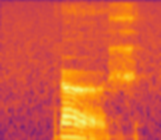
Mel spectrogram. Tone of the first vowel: falling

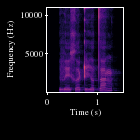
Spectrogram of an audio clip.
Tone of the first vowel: low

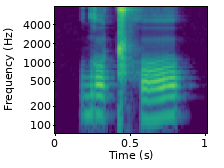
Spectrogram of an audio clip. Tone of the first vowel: falling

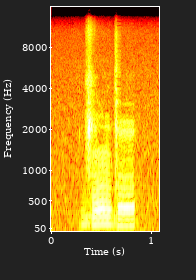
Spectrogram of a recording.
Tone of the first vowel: high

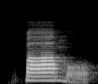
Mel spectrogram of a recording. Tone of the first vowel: high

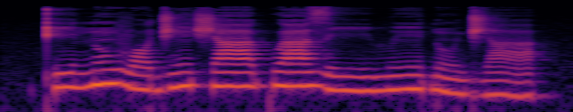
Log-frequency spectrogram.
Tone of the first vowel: low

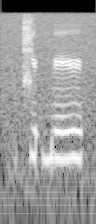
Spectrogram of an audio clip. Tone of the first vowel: high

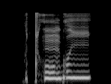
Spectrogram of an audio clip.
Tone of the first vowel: low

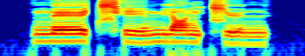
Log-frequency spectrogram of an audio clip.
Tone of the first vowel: high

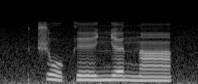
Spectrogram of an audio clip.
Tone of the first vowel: falling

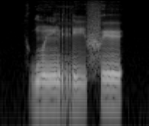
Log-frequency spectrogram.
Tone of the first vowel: low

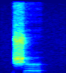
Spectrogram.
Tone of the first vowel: low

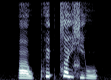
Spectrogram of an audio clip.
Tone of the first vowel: low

